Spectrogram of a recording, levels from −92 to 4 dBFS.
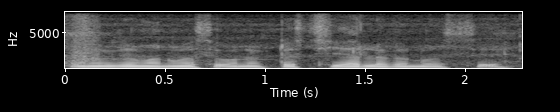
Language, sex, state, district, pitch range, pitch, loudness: Bengali, male, Assam, Hailakandi, 125-135 Hz, 130 Hz, -17 LUFS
